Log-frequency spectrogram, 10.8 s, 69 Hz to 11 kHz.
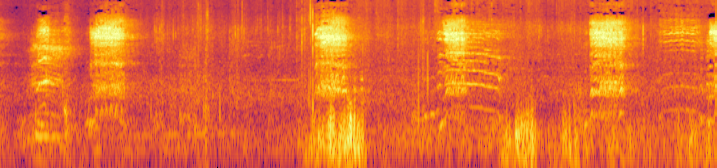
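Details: Bishi goats, a group of 19, giving a string of about five loud, tremulous, nasal bleats at irregular intervals of one to two seconds, with light background noise and a brief human murmur.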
